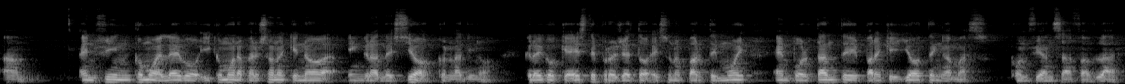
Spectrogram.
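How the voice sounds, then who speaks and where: A man's voice: deep voice, measured pace. A young man, a language learner and project participant, reading a prepared presentation with careful self-corrections. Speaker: graduate student and project participant. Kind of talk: prepared presentation read aloud.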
